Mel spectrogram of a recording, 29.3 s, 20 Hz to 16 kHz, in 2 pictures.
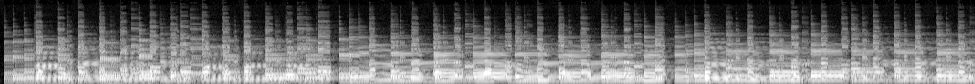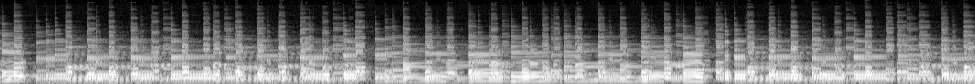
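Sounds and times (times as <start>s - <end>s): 
Hohner Clavinet D6 medium: 0.0s - 29.2s.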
